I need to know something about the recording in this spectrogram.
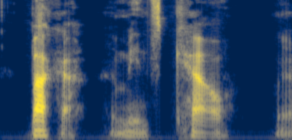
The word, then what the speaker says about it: vaca: pronounced the same way so you can have the word bacca bacca right sounds like a B but it is a V baka it means cow all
